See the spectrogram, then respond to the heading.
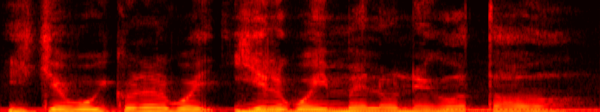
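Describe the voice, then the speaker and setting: A man's voice: sits high, little pitch movement, moderate pace, background noise. A young man with a Mexican accent casually telling a personal story, slangy and candid, swearing now and then. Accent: Mexican Spanish. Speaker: storyteller host. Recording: music playing underneath.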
